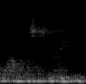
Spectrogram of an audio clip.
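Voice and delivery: plain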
